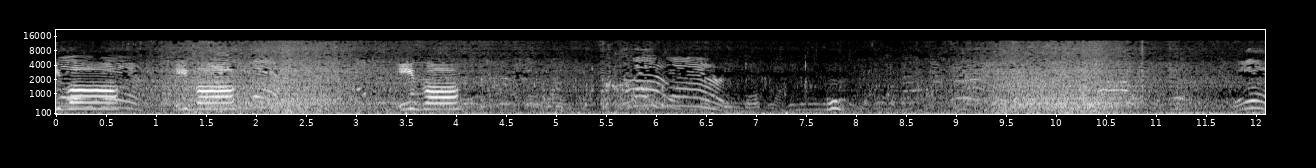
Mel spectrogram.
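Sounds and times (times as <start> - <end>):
wave breaking on beach: 0.0 - 6.9, 7.9 - 12.0.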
